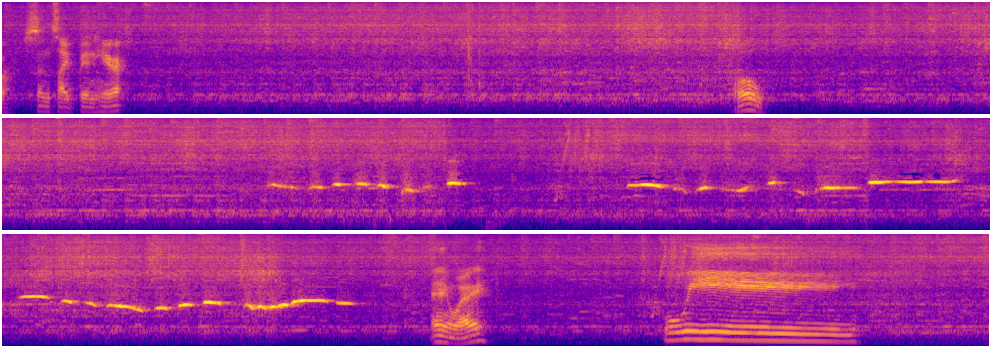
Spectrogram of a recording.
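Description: A small kart engine hums steadily throughout.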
